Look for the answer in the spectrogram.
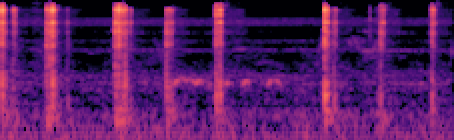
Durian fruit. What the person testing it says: แบบนี้เกือบจะสุกแล้ว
